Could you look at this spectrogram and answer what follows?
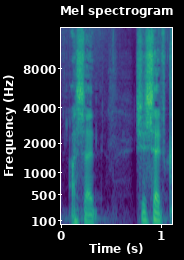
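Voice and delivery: usual speaking voice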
